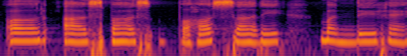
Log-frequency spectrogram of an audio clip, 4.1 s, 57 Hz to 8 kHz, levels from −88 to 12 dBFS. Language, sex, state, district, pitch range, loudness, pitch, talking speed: Hindi, female, Rajasthan, Jaipur, 205-220 Hz, -18 LUFS, 210 Hz, 105 wpm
